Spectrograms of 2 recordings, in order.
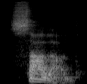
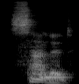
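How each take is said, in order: First: The second syllable keeps a full vowel. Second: The second syllable is shortened to a schwa. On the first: "in an Italian accent ... I would still keep a full a sound in the second one" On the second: "In English ... the second one is shortened"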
